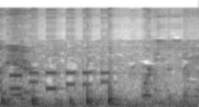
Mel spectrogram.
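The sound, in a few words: telephone dialing tones for a test call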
